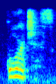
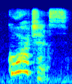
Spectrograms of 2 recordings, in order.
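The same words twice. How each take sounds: First: Said in the usual way. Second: Gorgeous! rising high in delight; high excited Gorgeous!; excited, higher gorgeous. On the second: Real, not acted. Reacting to night sky.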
